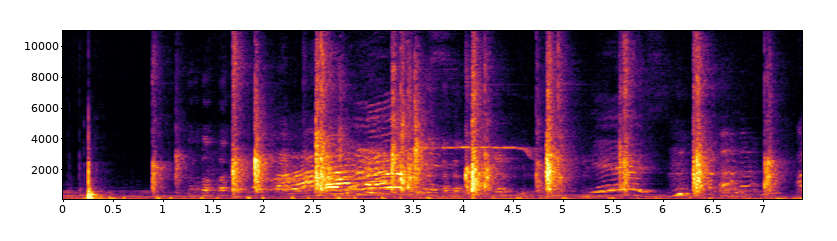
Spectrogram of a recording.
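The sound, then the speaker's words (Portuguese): Hands clapping as a preacher demonstrates during a Bible sermon: many sharp, uneven claps spread across several seconds, some in quick pairs, with a voice speaking between them. “Os problemas baterão palma pra gente.”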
